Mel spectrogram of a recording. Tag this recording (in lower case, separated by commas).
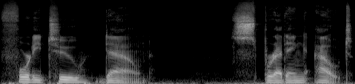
human voice, speech, male speech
